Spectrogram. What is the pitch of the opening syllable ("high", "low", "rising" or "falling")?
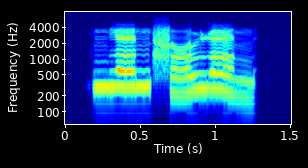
high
